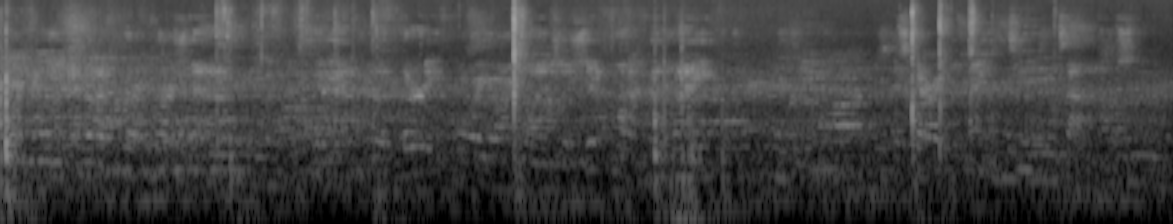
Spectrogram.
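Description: A cardboard trading-card pack box being handled and its seal cut with a small blade, with a few light, sharp clicks and taps spread through the handling.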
